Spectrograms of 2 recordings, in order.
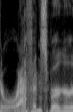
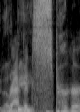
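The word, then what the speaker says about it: Raffensperger: We've got Brad Raffensberger in the news here. That's a P, by the way. Raffensburgger.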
